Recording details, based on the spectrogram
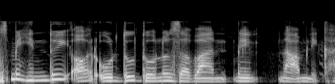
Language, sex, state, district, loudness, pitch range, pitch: Hindi, female, Uttar Pradesh, Lucknow, -14 LUFS, 150-185 Hz, 160 Hz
